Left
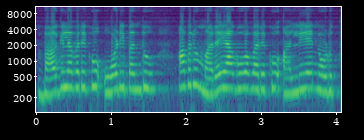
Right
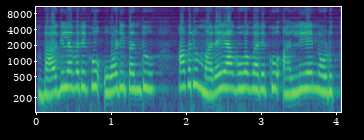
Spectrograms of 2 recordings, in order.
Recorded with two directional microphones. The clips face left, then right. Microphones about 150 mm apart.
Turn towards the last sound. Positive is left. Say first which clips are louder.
# right 4 dB
turn(degrees=-30)  # may be behind; listen again after turning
